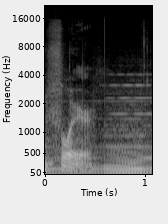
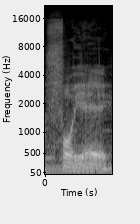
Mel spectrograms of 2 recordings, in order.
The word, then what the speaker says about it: foyer: then we've got the police station foyer or Foe a depending on what way you want to pronounce it a pretty iconic setting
